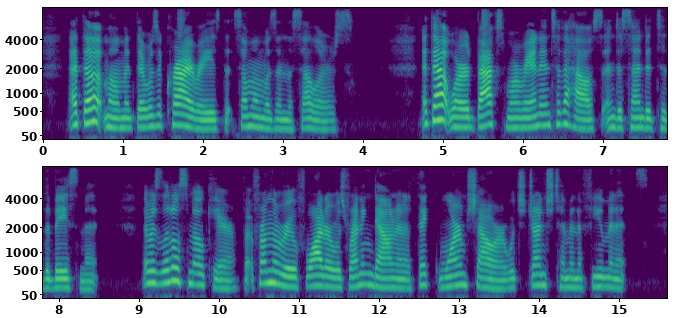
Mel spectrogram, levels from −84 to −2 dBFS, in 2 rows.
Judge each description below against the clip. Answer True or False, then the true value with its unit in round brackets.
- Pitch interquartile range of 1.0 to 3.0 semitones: False (4.2 semitones)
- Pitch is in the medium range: True (180 Hz)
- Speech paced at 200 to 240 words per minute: True (205 wpm)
